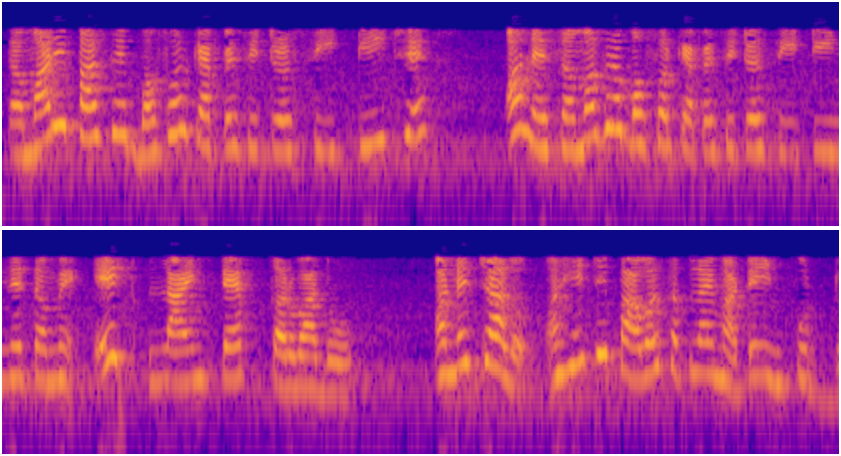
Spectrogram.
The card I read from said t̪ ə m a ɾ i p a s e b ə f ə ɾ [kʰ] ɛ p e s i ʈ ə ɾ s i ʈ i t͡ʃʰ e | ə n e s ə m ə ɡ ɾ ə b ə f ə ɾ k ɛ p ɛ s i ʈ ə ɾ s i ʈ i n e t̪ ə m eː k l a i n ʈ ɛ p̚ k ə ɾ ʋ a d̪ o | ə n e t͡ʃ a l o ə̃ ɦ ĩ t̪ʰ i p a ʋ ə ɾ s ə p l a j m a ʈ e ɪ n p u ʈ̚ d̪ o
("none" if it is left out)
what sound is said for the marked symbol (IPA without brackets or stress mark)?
k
